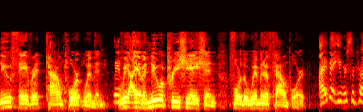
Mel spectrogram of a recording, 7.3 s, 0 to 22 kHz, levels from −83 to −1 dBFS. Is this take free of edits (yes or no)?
yes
